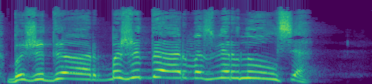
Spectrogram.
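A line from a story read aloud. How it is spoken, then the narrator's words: Joyful yelling. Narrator (Russian): продолжая радостно вопить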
